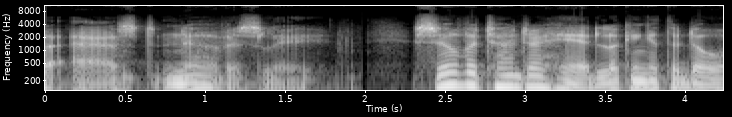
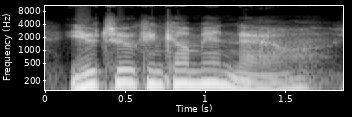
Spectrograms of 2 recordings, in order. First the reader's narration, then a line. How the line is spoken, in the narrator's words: she called out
